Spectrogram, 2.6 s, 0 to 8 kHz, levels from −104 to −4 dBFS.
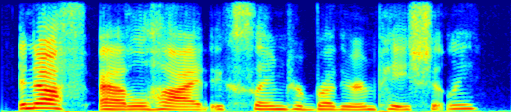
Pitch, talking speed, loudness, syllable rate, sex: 235 Hz, 140 wpm, -20 LUFS, 7.2 syllables/s, female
